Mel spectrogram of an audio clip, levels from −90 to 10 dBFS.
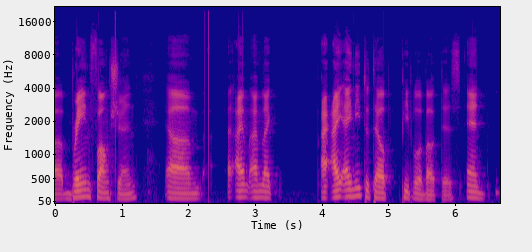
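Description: From 0.14 s to 6.65 s, word clock ticks run under the speech. About every 70 ms, a sharp click lands, around a hundred in all. Two unlocked digital clocks drift apart by a few hundred parts per million, so one sample slips at each crossing.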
